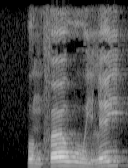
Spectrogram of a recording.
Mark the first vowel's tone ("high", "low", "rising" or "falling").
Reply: low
